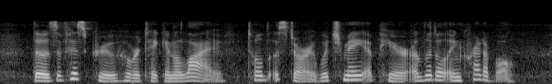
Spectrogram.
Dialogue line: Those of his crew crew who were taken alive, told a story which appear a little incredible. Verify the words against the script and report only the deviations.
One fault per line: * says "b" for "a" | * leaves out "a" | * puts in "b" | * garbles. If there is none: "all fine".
* leaves out "crew"
* puts in "may"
